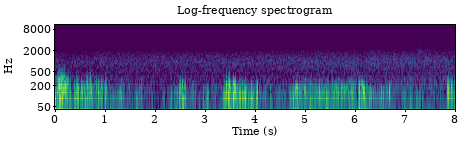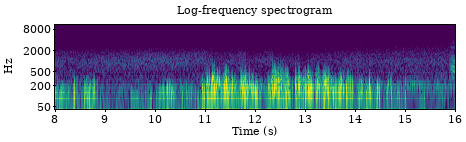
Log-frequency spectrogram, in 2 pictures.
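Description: Wind buffeting the microphone in uneven low gusts over a steady outdoor hiss, strongest near the end.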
